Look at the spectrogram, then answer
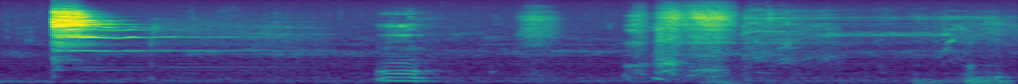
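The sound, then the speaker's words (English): A woman gulps wine from a glass: a bright glassy clink, then several wet, noisy swallows and slurps separated by breathy gasps, fairly quiet overall. “is glugging it down like a narwhal. She's slobbering over there.”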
